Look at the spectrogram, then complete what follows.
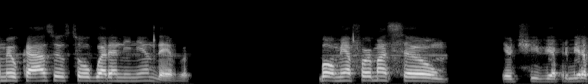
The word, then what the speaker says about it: Nhandewa: Então, como a professora já disse, o meu nome, né, é Nhandeva, a pronúncia está correta.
